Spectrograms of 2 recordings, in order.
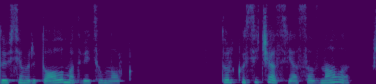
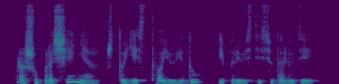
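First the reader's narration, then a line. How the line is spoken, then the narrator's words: Calm and cold. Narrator (Russian): спокойно и очень хладнокровно произнес Кнесс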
